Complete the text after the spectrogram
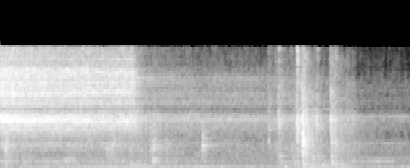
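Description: Train doors slide shut.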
